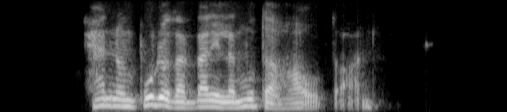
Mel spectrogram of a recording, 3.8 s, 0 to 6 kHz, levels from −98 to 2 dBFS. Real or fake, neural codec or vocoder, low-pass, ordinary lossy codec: fake; codec, 16 kHz in and 24 kHz out, 2.2 kbps, FireRedTTS-2 codec; 5.4 kHz; Opus, 24 kbps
